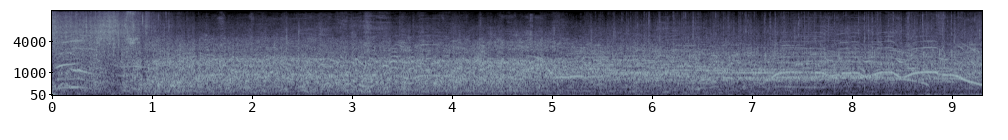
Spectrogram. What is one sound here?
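A crowd cheers and screams loudly.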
